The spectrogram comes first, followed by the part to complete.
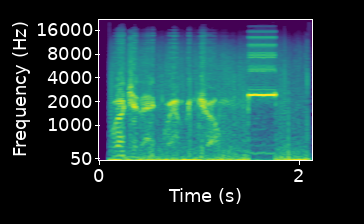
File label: astronaut chatter preparing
